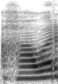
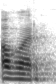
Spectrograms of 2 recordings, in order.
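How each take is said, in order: First: The word begins with an h sound. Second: The word begins with a vowel sound. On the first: The speaker calls it wrong. "यहाँ पर हावर नहीं पढ़ेंगे" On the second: The speaker calls it right. "ये है अवर"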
